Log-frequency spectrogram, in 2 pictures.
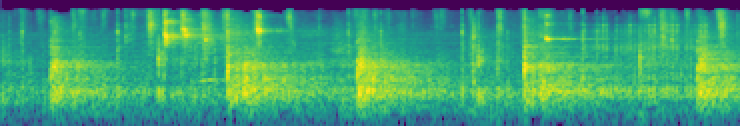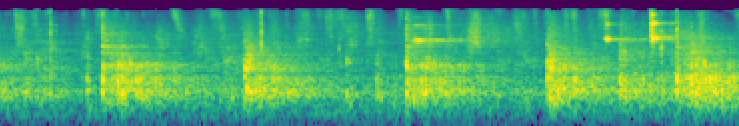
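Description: Tennis ball struck with a racket, a sharp pop about every one and a half seconds through a hitting drill, about ten in all. Each hit rings on in the echo of a large indoor court.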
